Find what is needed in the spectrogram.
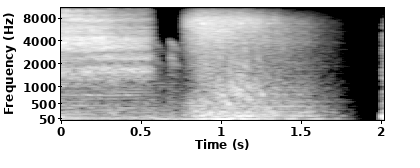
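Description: Two loud, hissing breaths from a man, one at the start and a second about a second in, which fades away.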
